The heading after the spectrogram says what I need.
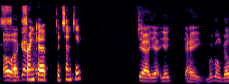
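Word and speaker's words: Franka Potente: Franca Potente. I think plays her. I can't pronounce her name. Oh, Franca Potenti.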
